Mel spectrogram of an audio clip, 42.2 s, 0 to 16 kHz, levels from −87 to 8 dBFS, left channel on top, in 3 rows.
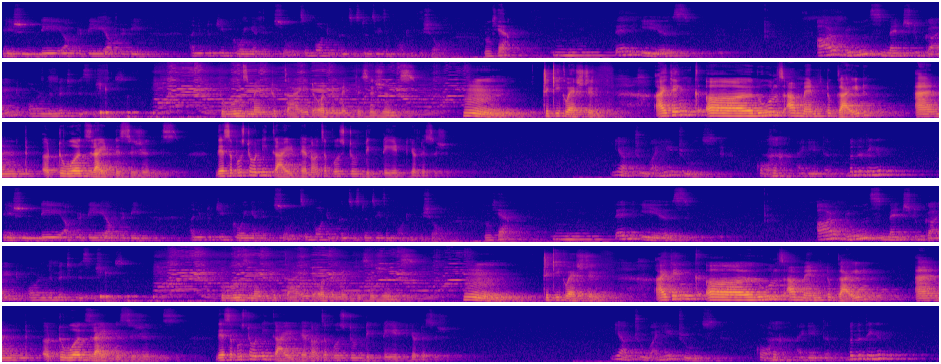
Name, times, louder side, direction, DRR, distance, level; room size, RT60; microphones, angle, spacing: voice 1, 0.0-2.1 2.8-6.6 8.2-8.8 9.2-10.3 12.2-15.9 37.2-38.8 39.4-39.7 40.0-41.3, equal, 10° right, 2 dB, 0.9 m, -40 dB
voice 2, 7.2-7.6 15.5-16.4 16.8-16.9 17.3-20.2 20.6-20.7 21.0-21.9 22.2-27.1 27.7-28.4 28.7-30.4 31.3-34.7 39.7-39.9, left 3 dB, 40° left, 10 dB, 0.5 m, -28 dB
Harmonica, 16.3-21.2, left 1 dB, 20° left, 1.0 m, -41 dB
7.3 x 5.4 x 5.5 m, 1.4 s
head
